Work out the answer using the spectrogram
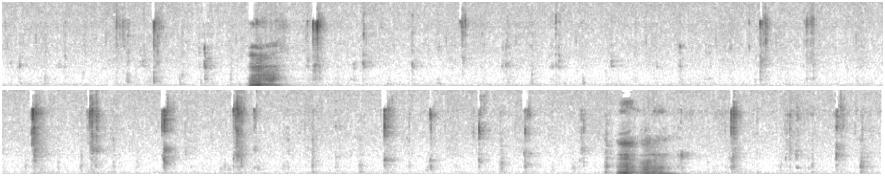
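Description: Close-miked chewing of a sauce-dipped fried chicken sandwich: wet mouth clicks and smacks throughout. Twice, about two and a half seconds in and near the end, a short low hum that falls in pitch.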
